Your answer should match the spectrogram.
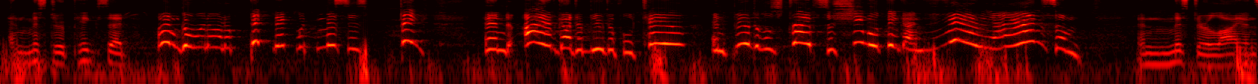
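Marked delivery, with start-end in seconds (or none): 1.6-10.8 very high, loud piggy voice; proud pig. Acted. Pig tells lion about his picnic, high and proud. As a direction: boast in a high pig squeal.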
